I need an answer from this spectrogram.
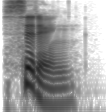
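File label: "sitting", American English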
